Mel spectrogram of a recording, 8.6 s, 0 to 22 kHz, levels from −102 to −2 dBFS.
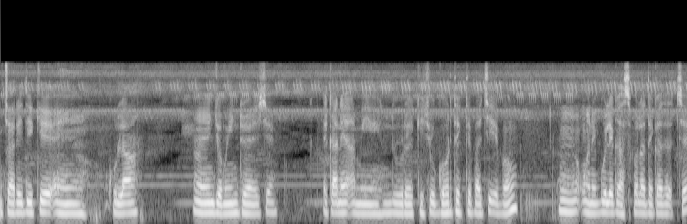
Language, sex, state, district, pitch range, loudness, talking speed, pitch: Bengali, male, Assam, Hailakandi, 135-150 Hz, -16 LUFS, 135 wpm, 140 Hz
